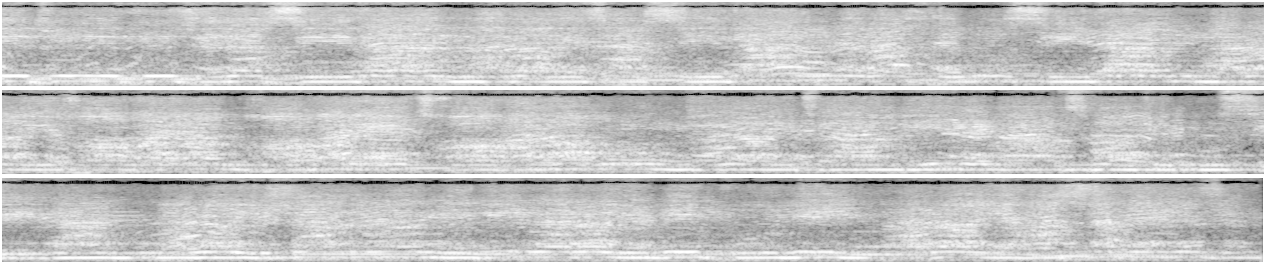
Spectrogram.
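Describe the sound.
A large crowd sings a protest song together in unison in the streets of Iran and other countries, many voices loud, the chant-like melody continuing steadily without pause, echoing outdoors.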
